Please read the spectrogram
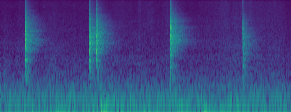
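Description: Wooden canes clacking against each other in a partner block-and-counter drill: five sharp clacks at roughly one-second intervals, two of them coming in quick succession about a second and a half in.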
